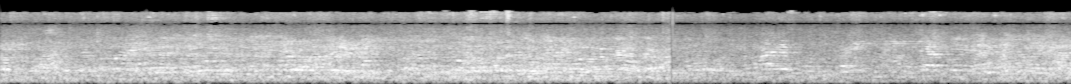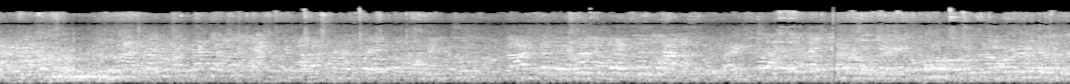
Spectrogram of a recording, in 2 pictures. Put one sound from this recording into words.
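Many men and women chatter and murmur at once in a busy crowd.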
